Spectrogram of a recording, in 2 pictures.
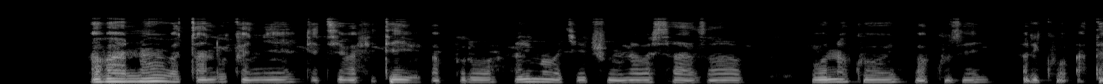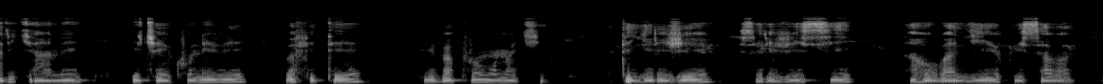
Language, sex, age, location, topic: Kinyarwanda, male, 25-35, Nyagatare, health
